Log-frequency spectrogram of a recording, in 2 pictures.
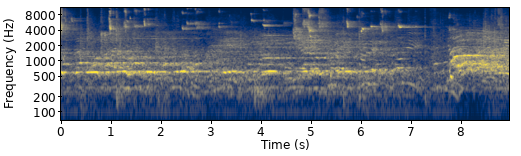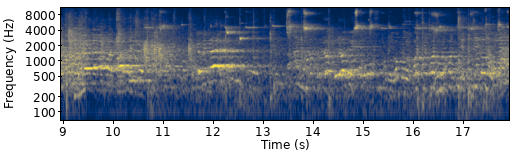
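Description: Sneakers squeak sharply on a hard court, echoing in a large hall.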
